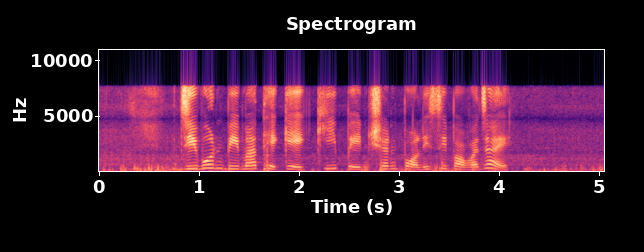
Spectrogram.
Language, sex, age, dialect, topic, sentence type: Bengali, female, 18-24, Standard Colloquial, banking, question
